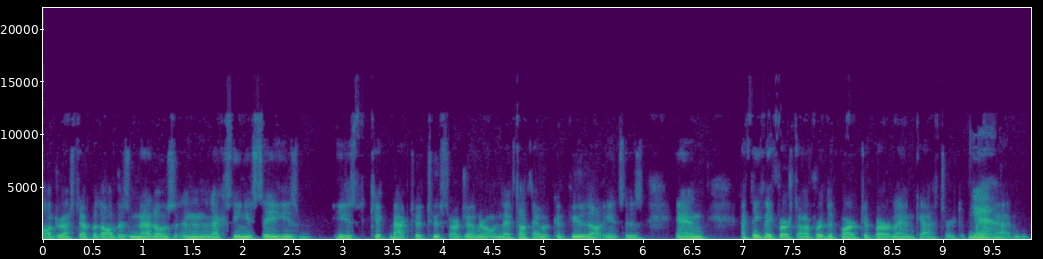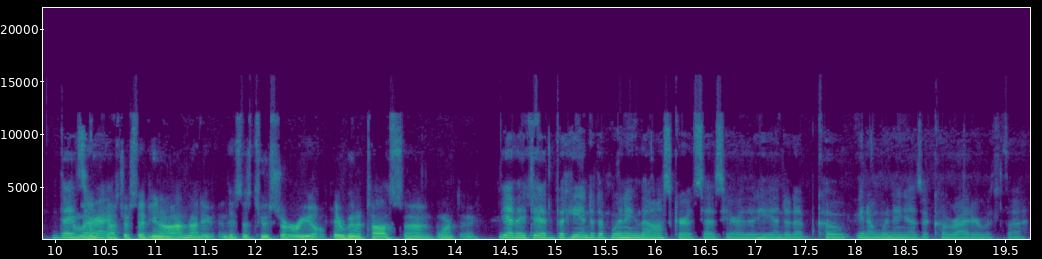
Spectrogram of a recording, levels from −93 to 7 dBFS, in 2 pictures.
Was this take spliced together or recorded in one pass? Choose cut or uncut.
cut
